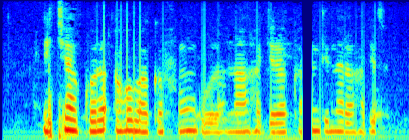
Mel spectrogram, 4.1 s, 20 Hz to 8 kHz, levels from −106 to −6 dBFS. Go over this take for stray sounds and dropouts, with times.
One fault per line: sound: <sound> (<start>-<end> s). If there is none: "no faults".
sound: dropout (3.0-3.1 s)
